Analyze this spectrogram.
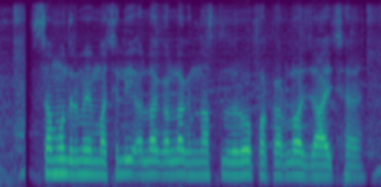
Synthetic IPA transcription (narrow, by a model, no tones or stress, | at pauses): səmud̪ɾəmemət͡ʃʰliələɡələɡnəslɾopəkəɾlɔd͡ʒajt͡ʃʰɛ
